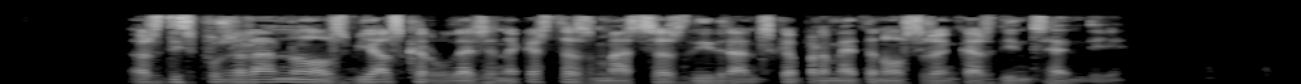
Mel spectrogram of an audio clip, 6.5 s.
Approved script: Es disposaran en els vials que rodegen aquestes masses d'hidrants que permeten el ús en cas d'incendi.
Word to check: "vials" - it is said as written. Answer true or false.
true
